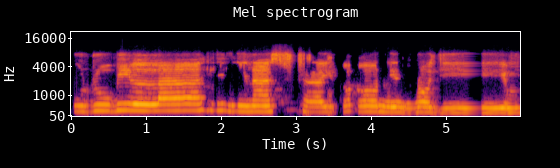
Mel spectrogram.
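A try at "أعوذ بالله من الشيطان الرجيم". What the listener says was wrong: Ya, minasnya itu syahnya tebal ya. Minasya. Tahan dulu. Minasya. Ya, a'udzu, zu-nya digigit lidahnya. A'udzu.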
